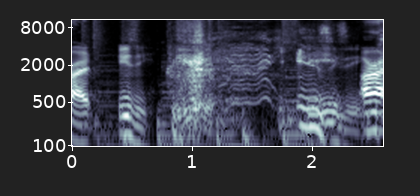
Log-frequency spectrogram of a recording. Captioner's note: laughs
